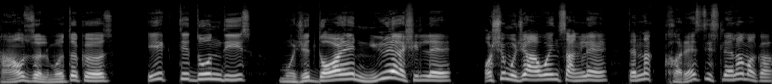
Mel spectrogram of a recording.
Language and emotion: Goan Konkani, surprised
